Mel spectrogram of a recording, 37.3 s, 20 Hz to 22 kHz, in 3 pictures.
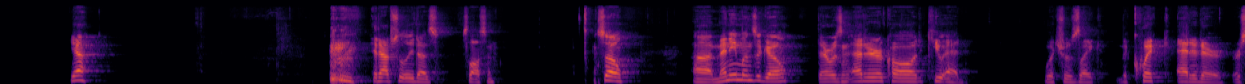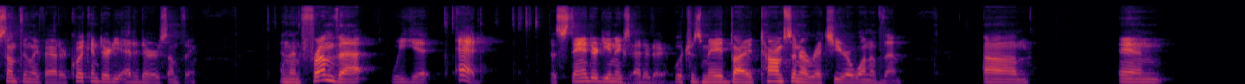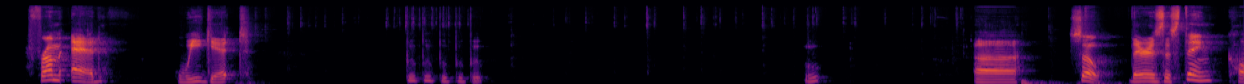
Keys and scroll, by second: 8.5-9.4 typing, 10.4 typing, 15.3 typing, 16.8-18.2 typing, 29.8 Escape, 30.0 o, 30.5-30.8 space, 31.0 space, 31.5 |, 32.3 Return, 32.7-34.9 typing, 33.8 Tab, 34.4 Tab.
